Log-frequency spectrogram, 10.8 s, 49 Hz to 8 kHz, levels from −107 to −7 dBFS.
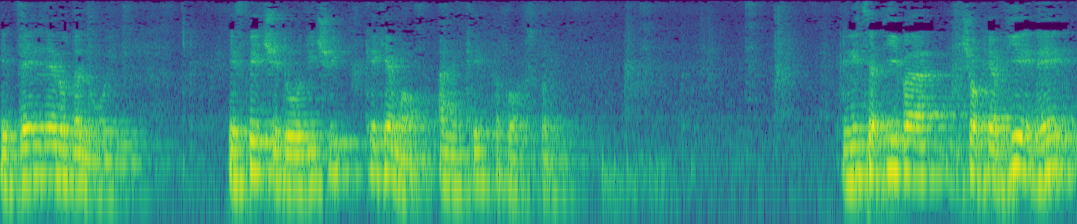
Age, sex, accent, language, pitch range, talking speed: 50-69, male, native, Italian, 120-145 Hz, 85 wpm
